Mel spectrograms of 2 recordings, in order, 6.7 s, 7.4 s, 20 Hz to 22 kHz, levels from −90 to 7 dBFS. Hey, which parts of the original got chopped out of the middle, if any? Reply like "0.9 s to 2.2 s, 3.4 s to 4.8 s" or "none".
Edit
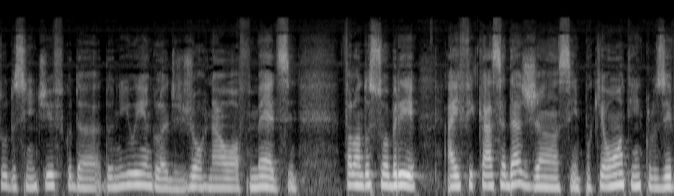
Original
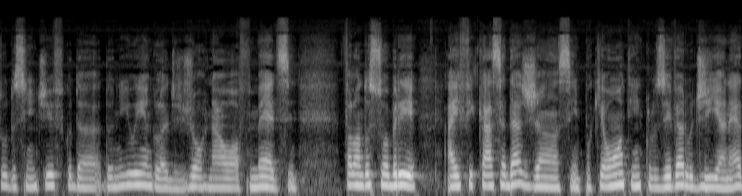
none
